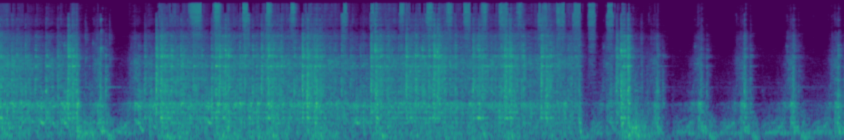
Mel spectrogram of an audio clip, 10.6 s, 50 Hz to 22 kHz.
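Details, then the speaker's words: Volvo 242 retrieved from the woods, first hot start attempts: ragged, sputtering firing with dropouts, never settling; owner thinks ignition timing still too far advanced, or possibly 180 degrees out. "Still too far advanced, I think. Could also be 180 out."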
